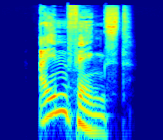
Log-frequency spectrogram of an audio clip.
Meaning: second-person singular dependent present of einfangen
- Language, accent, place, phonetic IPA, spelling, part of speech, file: German, Germany, Berlin, [ˈaɪ̯nˌfɛŋst], einfängst, verb, De-einfängst.ogg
